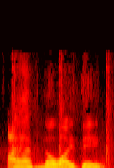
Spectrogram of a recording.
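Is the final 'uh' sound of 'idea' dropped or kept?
dropped. Idea ends without the final uh sound. The speaker calls it wrong. "they say"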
